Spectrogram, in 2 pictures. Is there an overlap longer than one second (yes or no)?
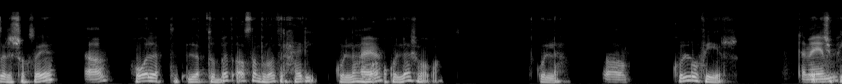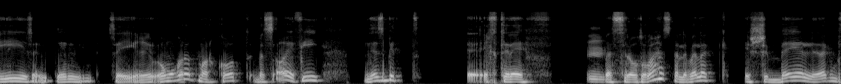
no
